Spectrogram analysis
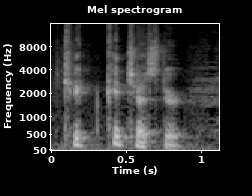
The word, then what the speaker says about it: Chichester: desk to deal with Chichester or Kitchester. Kitchester. They kind of pronounce it Kitchester.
